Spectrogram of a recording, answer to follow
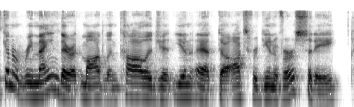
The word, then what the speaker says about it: Magdalen: Magdalene isn't it but um they uh incorrectly pronounce it modlin so he's appointed to the faculty there and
